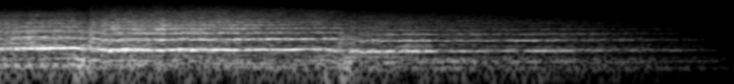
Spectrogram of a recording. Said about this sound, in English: What an amazing race for Barrichello!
